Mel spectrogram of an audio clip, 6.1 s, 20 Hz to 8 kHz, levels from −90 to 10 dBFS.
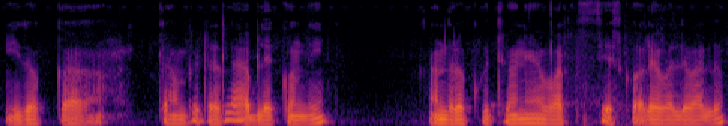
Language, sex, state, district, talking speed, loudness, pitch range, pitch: Telugu, male, Telangana, Nalgonda, 120 wpm, -29 LUFS, 90-105 Hz, 95 Hz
